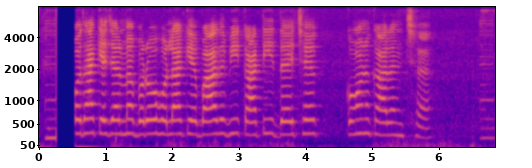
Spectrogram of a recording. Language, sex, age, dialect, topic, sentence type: Maithili, female, 18-24, Angika, agriculture, question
